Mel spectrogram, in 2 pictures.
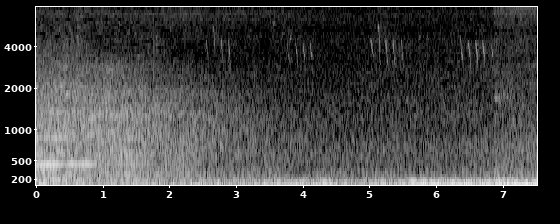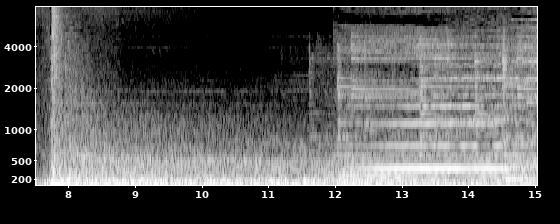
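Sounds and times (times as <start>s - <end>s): background music: 0.0s - 2.6s, 7.6s - 15.0s
small birds chirping: 1.6s - 7.4s
low steady rumble: 2.8s - 12.6s.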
